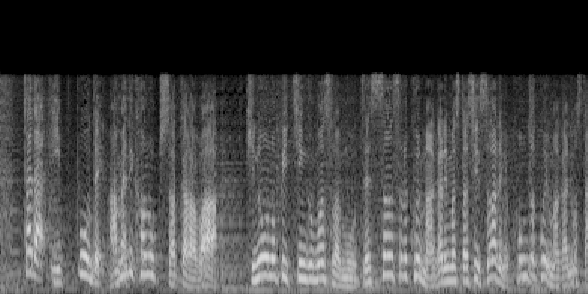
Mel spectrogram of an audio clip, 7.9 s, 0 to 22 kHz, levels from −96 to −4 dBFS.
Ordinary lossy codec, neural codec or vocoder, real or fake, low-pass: none; codec, 16 kHz, 0.4 kbps, LongCat-Audio-Codec; fake; none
